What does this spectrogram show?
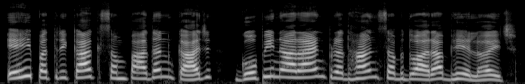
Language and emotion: Maithili, neutral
